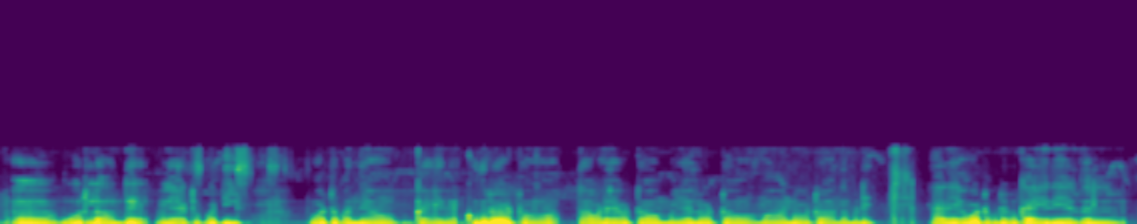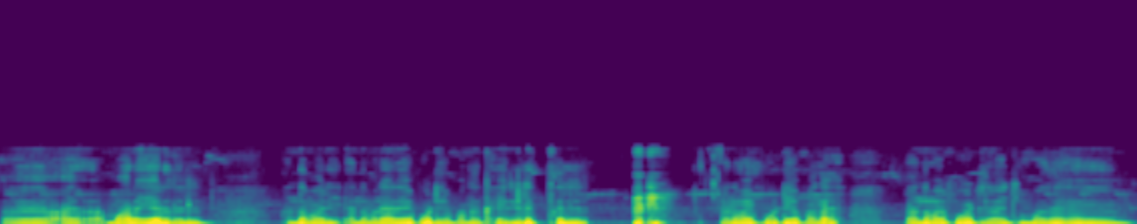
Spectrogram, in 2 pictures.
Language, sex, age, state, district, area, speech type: Tamil, male, 30-45, Tamil Nadu, Thoothukudi, rural, spontaneous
